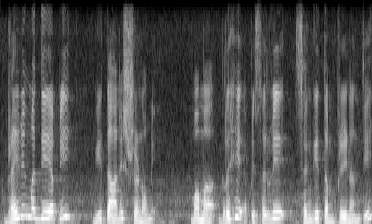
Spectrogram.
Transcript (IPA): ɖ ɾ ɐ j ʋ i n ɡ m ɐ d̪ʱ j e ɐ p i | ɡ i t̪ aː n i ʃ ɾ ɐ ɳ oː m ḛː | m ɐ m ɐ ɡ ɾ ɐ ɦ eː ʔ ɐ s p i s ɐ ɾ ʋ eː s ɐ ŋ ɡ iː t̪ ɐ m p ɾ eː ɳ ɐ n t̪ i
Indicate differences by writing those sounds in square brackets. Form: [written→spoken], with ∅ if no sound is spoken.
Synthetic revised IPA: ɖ ɾ ɐ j ʋ i [n→ŋ] ɡ m ɐ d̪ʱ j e ɐ p i | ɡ [i→iː] t̪ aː n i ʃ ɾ ɐ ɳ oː m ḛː | m ɐ m ɐ ɡ ɾ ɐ ɦ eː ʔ ɐ [s→∅] p i s ɐ ɾ ʋ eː s ɐ ŋ ɡ iː t̪ ɐ m p ɾ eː ɳ ɐ n t̪ i

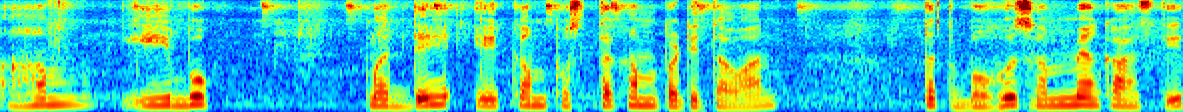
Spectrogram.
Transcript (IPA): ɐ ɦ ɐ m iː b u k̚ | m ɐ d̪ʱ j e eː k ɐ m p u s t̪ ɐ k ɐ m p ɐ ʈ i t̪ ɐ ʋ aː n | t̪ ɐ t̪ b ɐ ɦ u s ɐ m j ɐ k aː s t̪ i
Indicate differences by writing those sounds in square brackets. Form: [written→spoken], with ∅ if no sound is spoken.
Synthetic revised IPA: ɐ ɦ ɐ m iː b u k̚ | m ɐ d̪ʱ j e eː k ɐ m p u s t̪ ɐ k ɐ m p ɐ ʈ i t̪ ɐ ʋ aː n | t̪ ɐ t̪ b ɐ ɦ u s ɐ m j ɐ k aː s t̪ i

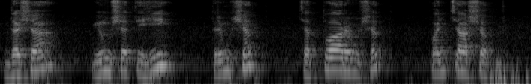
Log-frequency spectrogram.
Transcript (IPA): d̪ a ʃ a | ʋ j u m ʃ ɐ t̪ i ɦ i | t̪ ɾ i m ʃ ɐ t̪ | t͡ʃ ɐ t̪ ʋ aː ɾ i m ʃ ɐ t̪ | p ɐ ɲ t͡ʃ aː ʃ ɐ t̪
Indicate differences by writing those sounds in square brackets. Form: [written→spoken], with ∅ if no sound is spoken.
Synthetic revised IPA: d̪ [a→ɐ] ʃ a | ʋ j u m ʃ ɐ t̪ i ɦ i | t̪ ɾ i m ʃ ɐ t̪ | t͡ʃ ɐ t̪ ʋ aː ɾ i m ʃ ɐ t̪ | p ɐ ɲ t͡ʃ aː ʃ ɐ t̪

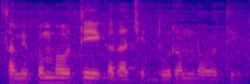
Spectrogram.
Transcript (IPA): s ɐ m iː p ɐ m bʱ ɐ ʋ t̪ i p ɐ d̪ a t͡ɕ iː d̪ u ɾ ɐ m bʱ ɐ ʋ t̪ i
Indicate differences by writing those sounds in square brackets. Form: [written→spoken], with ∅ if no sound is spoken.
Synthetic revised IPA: s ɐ m [iː→i] p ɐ m bʱ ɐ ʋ t̪ i [p→k] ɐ d̪ a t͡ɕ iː d̪ u ɾ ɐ m bʱ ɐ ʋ t̪ i

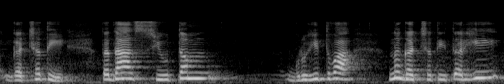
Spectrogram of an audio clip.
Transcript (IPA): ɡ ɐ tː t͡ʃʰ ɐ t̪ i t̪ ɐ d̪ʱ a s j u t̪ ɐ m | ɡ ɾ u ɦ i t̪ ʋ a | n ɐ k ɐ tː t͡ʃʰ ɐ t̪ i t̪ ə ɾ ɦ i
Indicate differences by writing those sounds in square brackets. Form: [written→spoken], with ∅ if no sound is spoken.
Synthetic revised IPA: ɡ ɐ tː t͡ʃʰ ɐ t̪ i t̪ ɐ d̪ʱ a s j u t̪ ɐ m | ɡ ɾ u ɦ i t̪ ʋ a | n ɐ [k→ɡ] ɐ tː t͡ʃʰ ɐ t̪ i t̪ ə ɾ ɦ i

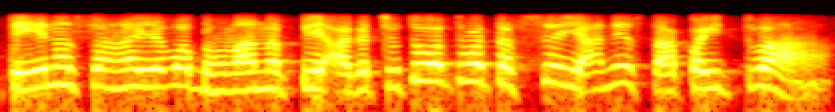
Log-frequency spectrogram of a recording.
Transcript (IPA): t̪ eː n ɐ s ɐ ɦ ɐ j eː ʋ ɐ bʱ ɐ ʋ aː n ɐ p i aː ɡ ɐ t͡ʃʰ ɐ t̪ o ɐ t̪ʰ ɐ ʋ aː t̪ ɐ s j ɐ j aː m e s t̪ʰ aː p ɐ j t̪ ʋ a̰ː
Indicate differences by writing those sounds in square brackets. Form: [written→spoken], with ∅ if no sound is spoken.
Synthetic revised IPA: t̪ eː n ɐ s ɐ ɦ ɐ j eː ʋ ɐ bʱ ɐ ʋ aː n ɐ p i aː ɡ ɐ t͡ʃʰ ɐ t̪ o ɐ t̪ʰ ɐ ʋ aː t̪ ɐ s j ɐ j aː [m→n] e s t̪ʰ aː p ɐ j t̪ ʋ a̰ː

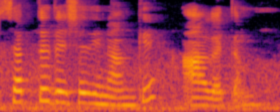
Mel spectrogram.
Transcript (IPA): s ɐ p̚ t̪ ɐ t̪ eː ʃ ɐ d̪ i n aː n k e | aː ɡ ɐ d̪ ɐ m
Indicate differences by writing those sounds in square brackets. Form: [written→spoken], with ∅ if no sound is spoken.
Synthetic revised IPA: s ɐ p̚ t̪ ɐ [t̪→d̪] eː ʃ ɐ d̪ i n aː [n→ŋ] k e | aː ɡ ɐ [d̪→t̪] ɐ m

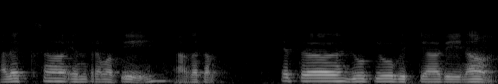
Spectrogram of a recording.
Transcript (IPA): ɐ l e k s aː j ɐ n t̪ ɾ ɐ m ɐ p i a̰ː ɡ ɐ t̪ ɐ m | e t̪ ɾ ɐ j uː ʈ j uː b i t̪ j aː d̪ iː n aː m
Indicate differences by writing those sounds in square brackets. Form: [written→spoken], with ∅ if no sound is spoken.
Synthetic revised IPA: ɐ l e k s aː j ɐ n t̪ ɾ ɐ m ɐ p i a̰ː ɡ ɐ t̪ ɐ m | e t̪ ɾ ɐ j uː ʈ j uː b i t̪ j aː d̪ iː n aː m

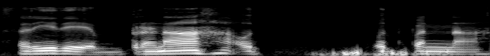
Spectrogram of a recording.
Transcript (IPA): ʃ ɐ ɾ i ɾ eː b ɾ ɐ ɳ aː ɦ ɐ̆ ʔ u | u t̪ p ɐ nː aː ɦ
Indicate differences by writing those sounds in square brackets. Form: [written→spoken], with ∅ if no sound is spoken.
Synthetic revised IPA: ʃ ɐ ɾ [i→iː] ɾ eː b ɾ ɐ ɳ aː ɦ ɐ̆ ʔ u | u t̪ p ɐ nː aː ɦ

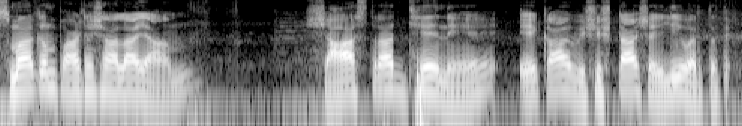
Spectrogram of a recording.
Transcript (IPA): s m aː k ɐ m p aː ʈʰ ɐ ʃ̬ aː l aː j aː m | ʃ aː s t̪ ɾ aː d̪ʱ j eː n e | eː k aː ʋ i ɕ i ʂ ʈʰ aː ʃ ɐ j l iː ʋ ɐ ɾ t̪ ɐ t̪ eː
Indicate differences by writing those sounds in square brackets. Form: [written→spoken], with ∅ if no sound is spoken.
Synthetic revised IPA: s m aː k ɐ m p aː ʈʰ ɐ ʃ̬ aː l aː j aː m | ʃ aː s t̪ ɾ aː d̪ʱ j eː n e | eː k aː ʋ i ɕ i ʂ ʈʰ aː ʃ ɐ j l iː ʋ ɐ ɾ t̪ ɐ t̪ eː

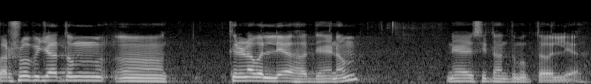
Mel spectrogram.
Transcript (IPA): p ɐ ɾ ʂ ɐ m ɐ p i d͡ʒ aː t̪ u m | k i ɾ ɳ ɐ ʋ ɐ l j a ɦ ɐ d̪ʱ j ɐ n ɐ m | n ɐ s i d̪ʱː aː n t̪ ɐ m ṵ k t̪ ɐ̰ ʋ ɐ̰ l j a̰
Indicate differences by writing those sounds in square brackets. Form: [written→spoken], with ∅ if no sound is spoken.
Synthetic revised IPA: p ɐ ɾ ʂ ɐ m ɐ p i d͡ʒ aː t̪ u m | k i ɾ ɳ ɐ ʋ ɐ l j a ɦ ɐ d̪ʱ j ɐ n ɐ m | n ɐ s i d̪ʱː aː n t̪ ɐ m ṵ k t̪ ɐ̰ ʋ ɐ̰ l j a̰

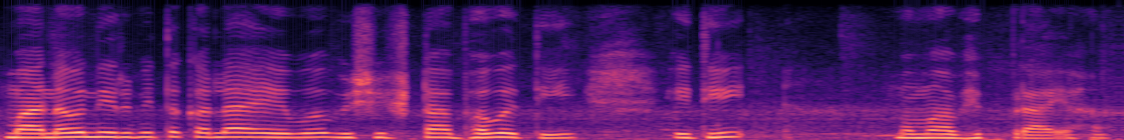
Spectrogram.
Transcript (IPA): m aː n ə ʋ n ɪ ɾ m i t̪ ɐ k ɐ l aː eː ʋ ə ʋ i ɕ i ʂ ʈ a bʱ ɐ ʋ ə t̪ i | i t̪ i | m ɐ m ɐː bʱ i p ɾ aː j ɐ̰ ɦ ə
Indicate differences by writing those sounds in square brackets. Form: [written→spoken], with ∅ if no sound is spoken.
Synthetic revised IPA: m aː n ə ʋ n [ɪ→i] ɾ m i t̪ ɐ k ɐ l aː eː ʋ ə ʋ i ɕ i ʂ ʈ a bʱ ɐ ʋ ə t̪ i | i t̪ i | m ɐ m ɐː bʱ i p ɾ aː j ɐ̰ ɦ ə

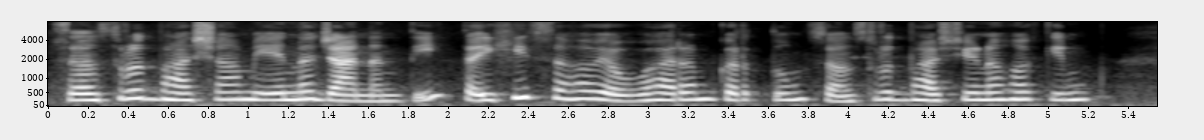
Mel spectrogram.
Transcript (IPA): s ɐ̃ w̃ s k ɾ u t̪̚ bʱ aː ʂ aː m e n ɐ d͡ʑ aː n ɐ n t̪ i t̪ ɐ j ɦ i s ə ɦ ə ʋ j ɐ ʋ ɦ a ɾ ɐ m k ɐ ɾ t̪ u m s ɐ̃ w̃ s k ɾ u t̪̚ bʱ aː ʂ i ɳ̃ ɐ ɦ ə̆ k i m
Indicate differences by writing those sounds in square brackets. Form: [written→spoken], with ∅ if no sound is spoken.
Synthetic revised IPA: s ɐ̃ w̃ s k ɾ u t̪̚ bʱ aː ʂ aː m e n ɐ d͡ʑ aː n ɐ n t̪ i t̪ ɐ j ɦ i s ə ɦ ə ʋ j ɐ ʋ ɦ a ɾ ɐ m k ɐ ɾ t̪ u m s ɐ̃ w̃ s k ɾ u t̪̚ bʱ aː ʂ i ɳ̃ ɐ ɦ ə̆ k i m

